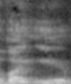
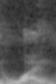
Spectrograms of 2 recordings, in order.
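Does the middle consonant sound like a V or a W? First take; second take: V; W. First: The middle consonant sounds like a V. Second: The middle consonant sounds like a W. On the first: This is the proper local way. "the proper way to say it is Hawaii. It's kind of like a V sound" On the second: This is the common everyday way. "a lot of people just say Hawaii"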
